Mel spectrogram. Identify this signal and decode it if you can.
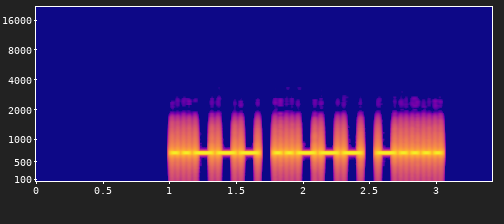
Morse code, heard as a keyed tone, about 28 wpm, 700 Hz. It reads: 226
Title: Numbers - 3-Digit 28wpm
